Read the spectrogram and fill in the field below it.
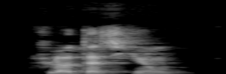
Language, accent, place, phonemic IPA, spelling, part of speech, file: French, France, Lyon, /flɔ.ta.sjɔ̃/, flottation, noun, LL-Q150 (fra)-flottation.wav
- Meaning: 1. floating (all senses) 2. flotation (industrial process)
